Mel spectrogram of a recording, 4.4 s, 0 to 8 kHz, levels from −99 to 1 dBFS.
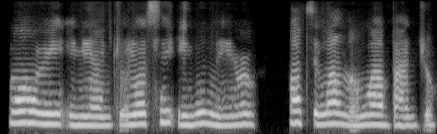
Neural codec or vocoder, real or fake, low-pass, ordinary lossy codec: codec, 16 kHz, 1 kbps, FreqCodec, smaller model; fake; none; none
